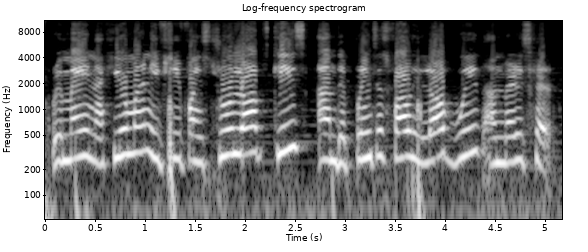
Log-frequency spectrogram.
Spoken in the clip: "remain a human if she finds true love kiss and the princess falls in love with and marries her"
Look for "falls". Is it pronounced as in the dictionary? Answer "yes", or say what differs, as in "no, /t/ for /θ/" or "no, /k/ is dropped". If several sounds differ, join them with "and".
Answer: no, /z/ is dropped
